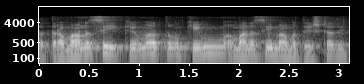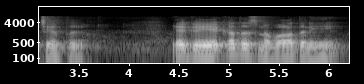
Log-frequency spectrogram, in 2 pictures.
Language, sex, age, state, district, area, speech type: Sanskrit, male, 60+, Tamil Nadu, Coimbatore, urban, spontaneous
